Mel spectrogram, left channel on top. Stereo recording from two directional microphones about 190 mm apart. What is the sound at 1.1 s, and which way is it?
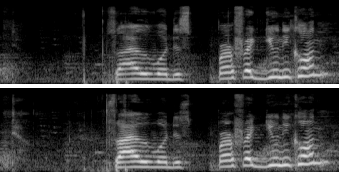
A woman's voice, 5° right (ahead or behind).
